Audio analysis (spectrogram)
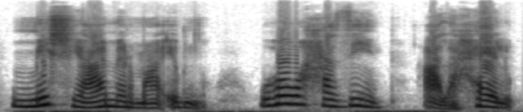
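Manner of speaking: usual speaking voice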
